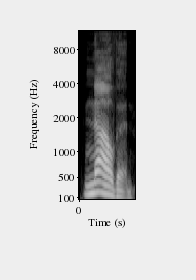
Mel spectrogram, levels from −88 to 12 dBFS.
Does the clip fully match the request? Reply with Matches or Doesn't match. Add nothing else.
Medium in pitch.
Matches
